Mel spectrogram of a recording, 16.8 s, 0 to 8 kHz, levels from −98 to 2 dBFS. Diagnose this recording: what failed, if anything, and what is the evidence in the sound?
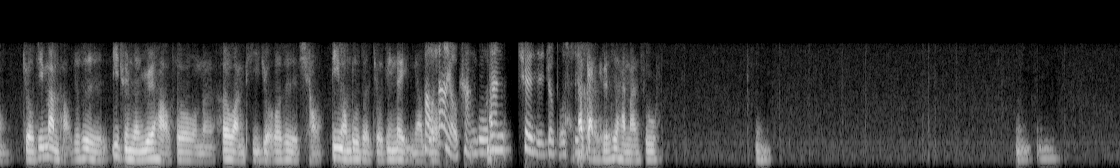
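Across the whole recording the speech is narrowband, slightly rough and synthetic, with nothing above 4 kHz. That points to the codec stage: the G.729 codec (the G.729A variant, at a rate that fits 8 kbit/s). It rebuilds each 10 ms frame from a vocal-tract filter, a pitch predictor and a few sparse pulses, so fine detail is replaced by an approximation and the damage is plainly audible.

From 4.61 to 4.75 s the sound briefly smears into a stretched sound that fades, then takes a moment to recover. This is VoIP packet loss concealed by the speech codec, a network fault. About 30 ms of audio, consistent with a single lost packet, never arrived. The decoder repeated its last pitch and filter at falling gain, and because each frame predicts from the previous one, the voice stays weak past the gap.

Between 8.41 and 9.15 s the talker's level dips sharply, by roughly 25 dB at its deepest. 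The voice is held down for about 700 ms of that stretch. The likely cause is speech suppressed in double talk, in the call-processing stage. With both ends speaking at once, the echo canceller could not separate this talker from loudspeaker echo and attenuated the outgoing signal along with the echo.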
